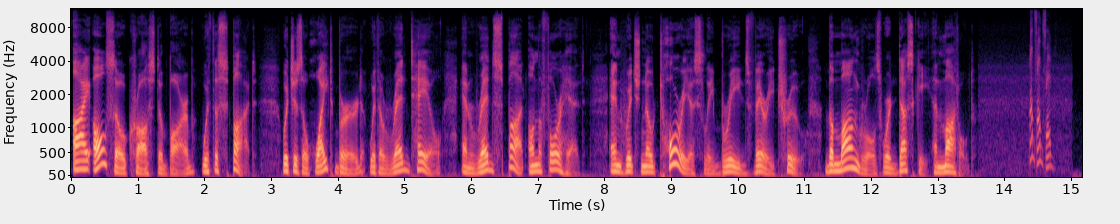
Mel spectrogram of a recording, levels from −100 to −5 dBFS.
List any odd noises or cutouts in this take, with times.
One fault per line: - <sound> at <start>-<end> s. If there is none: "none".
- chirp at 14.4-14.8 s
